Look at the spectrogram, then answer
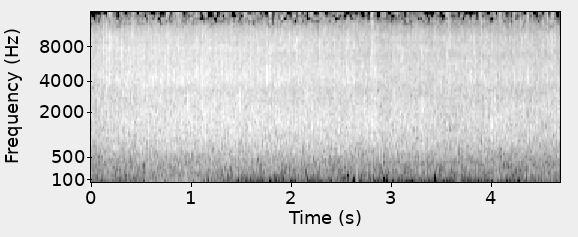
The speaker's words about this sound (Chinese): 啊，你鼓掌是这么鼓的啊？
